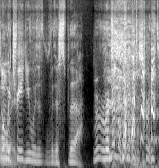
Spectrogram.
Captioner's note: stuttering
